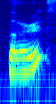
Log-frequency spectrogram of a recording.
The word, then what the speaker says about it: Beard: And that's Bird. That's not pronounced because I usually beard like facial hair.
